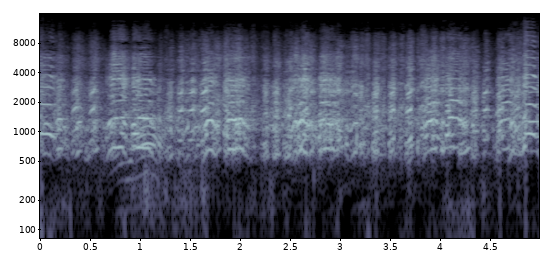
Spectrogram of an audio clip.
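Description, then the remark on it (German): A flock of geese honks continuously and loudly, many overlapping nasal calls blending into a dense, raucous chorus with no pauses, with no talking. “Gänsewahns. Gänse.”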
